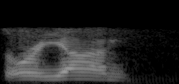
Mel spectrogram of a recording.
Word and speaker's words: Orion: Dave Orion. Well, I mean, you want to be like super duper ultra mega correct, it's Orion.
